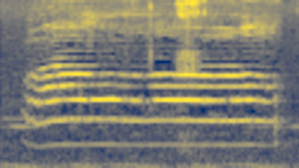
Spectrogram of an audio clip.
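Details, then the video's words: Domestic cat giving one long, steady meow lasting about one and a half seconds, with a clear harmonic tone and a slight fall at the end; low room hum underneath. "🐈 cat 🥛 milk and pilaya aur .. બિલાડી દુધ પીતી હતી"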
